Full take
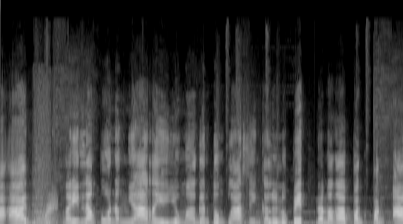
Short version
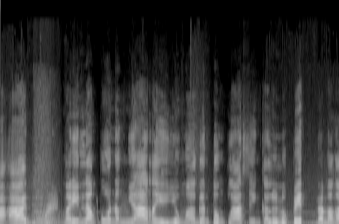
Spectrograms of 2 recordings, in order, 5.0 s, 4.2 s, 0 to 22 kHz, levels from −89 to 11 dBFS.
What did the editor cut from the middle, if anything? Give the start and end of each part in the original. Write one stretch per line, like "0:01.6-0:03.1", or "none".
none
